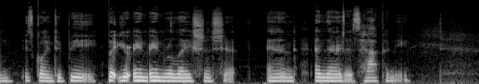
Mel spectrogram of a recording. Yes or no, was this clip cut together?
yes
